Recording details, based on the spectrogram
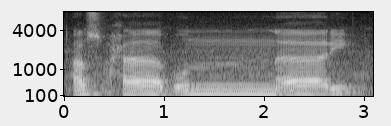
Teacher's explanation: Noon has shadda on it. So we recite with nasal sound and stretch the sound for two counts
